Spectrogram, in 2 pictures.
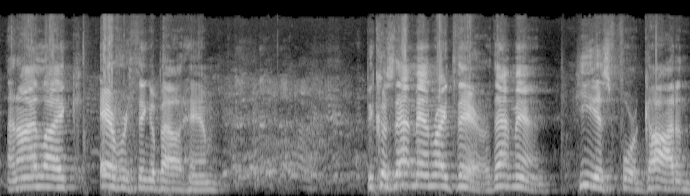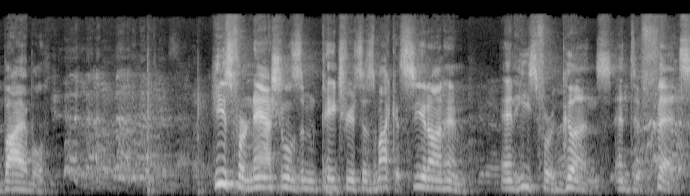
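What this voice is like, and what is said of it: Put-on Texas accent. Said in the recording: “Is that your Texas accent?”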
